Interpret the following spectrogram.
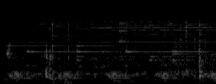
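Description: Faint television audio: quiet music with a few steady high tones and light clicks, after the sound cuts out for a moment at the start.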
